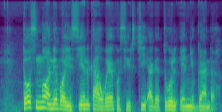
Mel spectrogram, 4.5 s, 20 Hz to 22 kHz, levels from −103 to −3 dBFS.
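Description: Opus compression is audible throughout this speech: it sounds grainy and rough, tones turn noisy, yet the band still reaches 20.2 kHz. The likely cause is Opus in music mode filling bit-starved bands with folded or noise content, which fits a bitrate around 24 kbps.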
